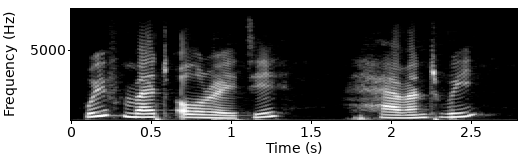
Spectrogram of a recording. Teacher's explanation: another way of pronouncing question tag is when you pronounce it with the rising intonation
